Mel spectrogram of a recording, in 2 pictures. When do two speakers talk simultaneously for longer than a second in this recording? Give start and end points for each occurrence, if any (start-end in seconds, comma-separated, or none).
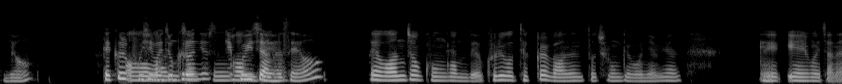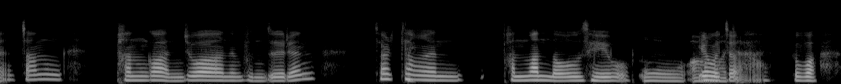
1.2-2.9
